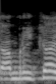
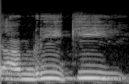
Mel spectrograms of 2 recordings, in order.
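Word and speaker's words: أمريكا: Fi Amerika ya tidak perlu fi amriki, enggak, tetap saja fi Amerika cara membacanya.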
